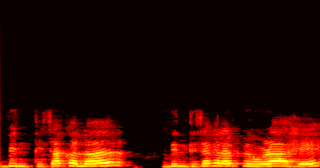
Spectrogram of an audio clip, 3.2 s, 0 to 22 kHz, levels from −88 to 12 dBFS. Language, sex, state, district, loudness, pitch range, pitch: Marathi, female, Goa, North and South Goa, -14 LUFS, 295-330 Hz, 315 Hz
